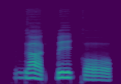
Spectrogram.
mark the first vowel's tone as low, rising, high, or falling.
falling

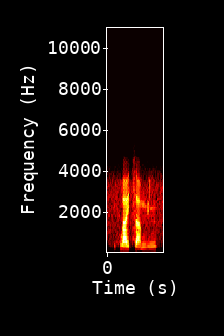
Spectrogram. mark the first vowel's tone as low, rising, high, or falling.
high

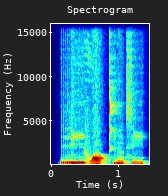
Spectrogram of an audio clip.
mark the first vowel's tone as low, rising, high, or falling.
high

